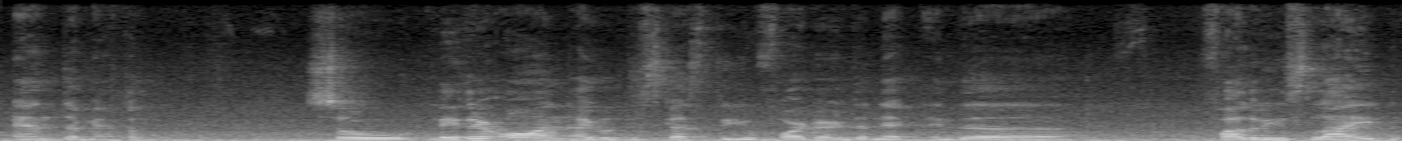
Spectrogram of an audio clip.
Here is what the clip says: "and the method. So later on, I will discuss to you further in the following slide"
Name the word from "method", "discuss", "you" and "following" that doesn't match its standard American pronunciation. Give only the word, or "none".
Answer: method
